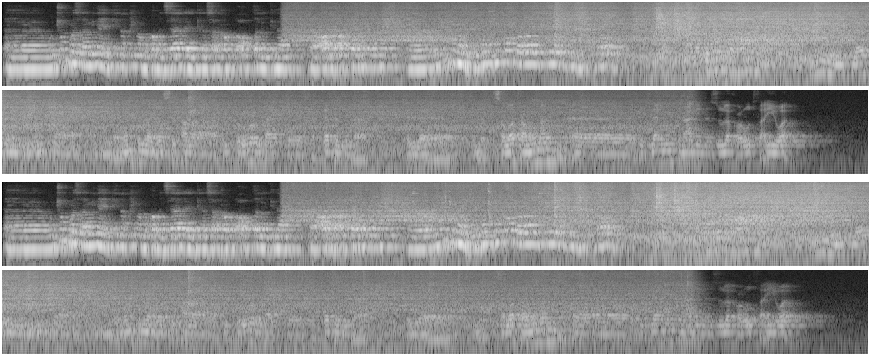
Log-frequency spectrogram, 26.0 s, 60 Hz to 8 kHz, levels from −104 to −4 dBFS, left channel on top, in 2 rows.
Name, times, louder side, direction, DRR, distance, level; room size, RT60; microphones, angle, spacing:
voice 1, 0.0-5.8 6.1-9.3, left 1 dB, 5° right, -3 dB, 1.4 m, -25 dB
sound 1, 4.2-23.4, right 2 dB, 35° right, 1.8 m, -28 dB
sound 2, 6.2-6.3 6.6-6.8 7.3-7.4 8.1-8.2 8.7-8.8 10.1-10.5 11.6-12.0, right 8 dB, 75° right, 0.6 m, -38 dB
voice 2, 9.7-18.5 19.0-24.8, left 3 dB, 70° left, 7 dB, 0.7 m, -35 dB
8.4 x 3.8 x 5.1 m, 1.2 s
head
